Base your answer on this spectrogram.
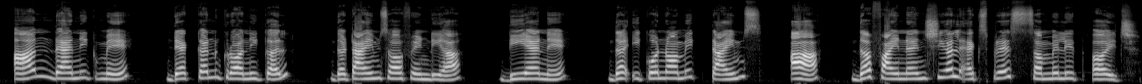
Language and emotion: Maithili, neutral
